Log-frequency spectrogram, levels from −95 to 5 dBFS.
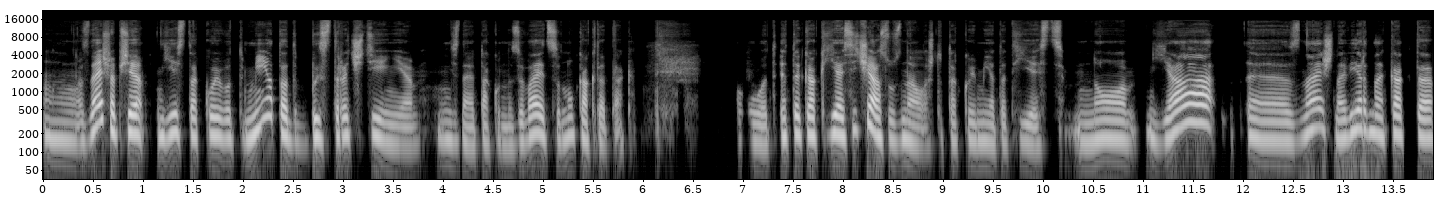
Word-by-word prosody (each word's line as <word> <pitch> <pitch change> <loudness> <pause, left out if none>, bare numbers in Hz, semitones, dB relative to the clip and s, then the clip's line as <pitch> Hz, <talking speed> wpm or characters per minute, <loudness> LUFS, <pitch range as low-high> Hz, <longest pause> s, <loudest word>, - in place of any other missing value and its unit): М, 160 -4 -6
знаешь, 305 - +5
вообще, 205 -1 +5
есть 195 +3 -2
такой, 185 +1 -1
вот, 170 -1 -7
метод 195 - +1
быстрочтение. 165 -6 -2 0.2
Не 160 -1 -9
знаю, 135 -4 -7
так 140 +1 -8
он 135 -2 -11
называется, 155 +4 0
ну, 185 +4 -5
как-то 155 -5 -2
так. - - -14 1.0
А, - - -18
вот, 145 -2 -6
это 185 +2 0
как 185 -1 +2
я 200 -1 +4
сейчас 185 -4 +5
узнала, 150 -5 -4
что - - -13
такой 150 +1 -8
метод 145 -2 -8
есть, 145 - -6
но 165 -2 -2 0.2
я, 245 - +5 0.3
э, 160 -3 -1
знаешь, 215 - 0
наверно, 200 +3 0
как-то 180 -2 +2
170 Hz, 140 wpm, -21 LUFS, 150-195 Hz, 1.0 s, знаешь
